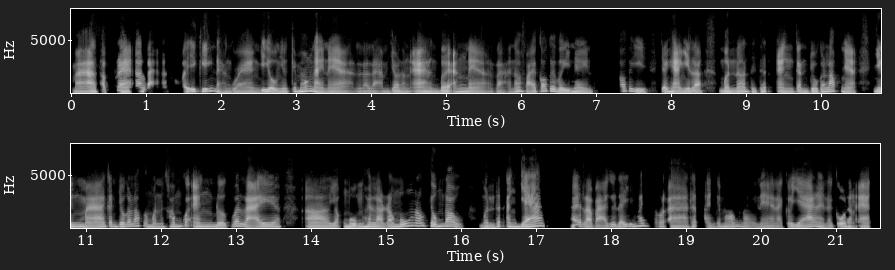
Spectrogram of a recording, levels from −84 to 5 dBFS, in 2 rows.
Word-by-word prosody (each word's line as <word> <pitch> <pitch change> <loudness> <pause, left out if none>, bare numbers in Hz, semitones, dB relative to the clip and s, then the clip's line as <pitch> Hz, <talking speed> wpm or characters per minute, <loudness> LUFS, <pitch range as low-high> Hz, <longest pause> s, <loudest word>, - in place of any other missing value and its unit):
mà 110 0 0
á 160 +6 +6
thật - - -5
ra 145 -1 +4
á 185 - +1
là 110 - 0 0.2
hỏi - - -2
ý 185 - +5
kiến 200 +3 +1
đàng 125 -7 -4
hoàng. 125 +2 -4
Ví 165 - +4
dụ 125 -5 +5
như 145 +1 0
cái 180 +3 -2
món 200 +4 +4
này 135 -9 +3
nè 120 -3 -2
là 115 0 -8
làm 115 0 -7
cho 140 +2 -1
thằng 120 -5 -5
A, 140 +5 +4
thằng 125 -4 -2
B - - -2
ăn 155 +3 +3
nè 130 -5 -2
là 120 0 -8
nó 180 +6 +1
phải 165 - 0
có 210 +3 -1
cái 215 -2 +1
vị 135 -3 +2
này, 135 -3 0 0.4
có 205 0 -5
cái 220 - -3
gì. 135 -8 -1 0.2
Chẳng 145 +4 +2
hạn 135 -3 +5
như 150 - +3
là 130 -3 +2 0.2
mình 120 0 +1
á, 155 +5 +2
thì 135 - -3
thích 175 +5 -1
ăn 145 0 0
canh 140 -2 -2
chua 145 -2 +2
cá 165 - 0
lóc 195 +2 +1
nha, 135 -6 0 0.2
nhưng 170 +1 +3
mà 140 0 +2
á 180 - +3
canh 180 -1 -2
chua 180 -1 +2
cá 200 - 0
lóc 225 +3 -3
là 185 - -3
mình 150 -1 -2
không 185 +3 -1
có - - -3
ăn 180 -1 +2
được 140 0 0
với 215 +1 0
lại, 170 -2 +2
a, 170 - -2 0.6
à, - - -1
dọc 130 +2 -5
mùng 150 0 +3
hay 175 +1 +5
là 155 -3 +2
rau 165 +1 +2
muống 210 +8 +2
nấu 245 +1 -2
chung 205 -4 +2
đâu, 190 -11 +1 0.2
mình 130 0 -4
thích 195 - -1
ăn 165 -1 +1
giá, 180 +8 +5 0.4
thế 200 - 0
là 150 -6 +2
bà 130 -1 -2
cứ 185 - -1
để 160 +1 0
giá 195 0 -1 0.3
thôi, 175 0 -6
à, 130 0 -2
thích 190 +2 -2
ăn 140 -2 -9
cái 160 - -7
món 165 +4 -3
này 135 -6 -6 0.3
nè 115 - -6
là 110 -1 -8
có 155 - -5
giá 155 +3 +1
này 170 -7 -1
là 115 - -7
của 150 - +2
thằng 155 -6 -1
A 135 0 0
150 Hz, 285 wpm, -23 LUFS, 130-180 Hz, 0.6 s, á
